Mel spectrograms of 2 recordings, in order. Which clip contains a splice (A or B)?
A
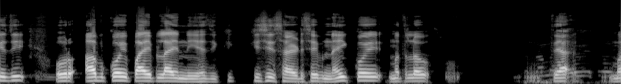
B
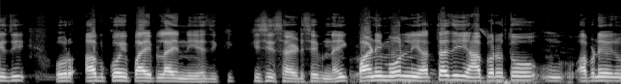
B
